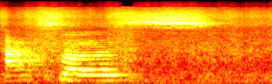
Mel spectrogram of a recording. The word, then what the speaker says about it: Achsah: So the food is coming from a little Jamaican restaurant called Achsah. That's how you pronounce it, but that's not how you spell it.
